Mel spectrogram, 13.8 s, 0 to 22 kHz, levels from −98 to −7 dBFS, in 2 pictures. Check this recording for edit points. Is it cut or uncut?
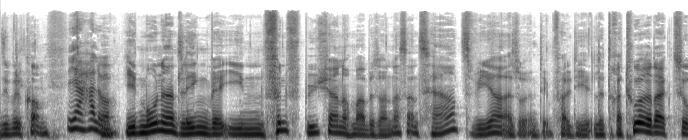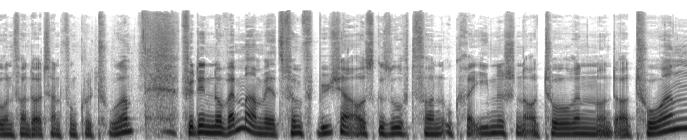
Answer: cut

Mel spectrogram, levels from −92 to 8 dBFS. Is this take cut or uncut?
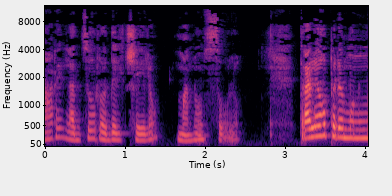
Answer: uncut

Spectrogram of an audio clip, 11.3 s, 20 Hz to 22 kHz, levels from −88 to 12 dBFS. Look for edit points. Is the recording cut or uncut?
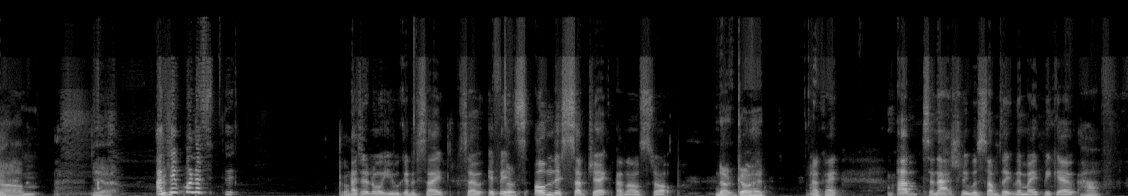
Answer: cut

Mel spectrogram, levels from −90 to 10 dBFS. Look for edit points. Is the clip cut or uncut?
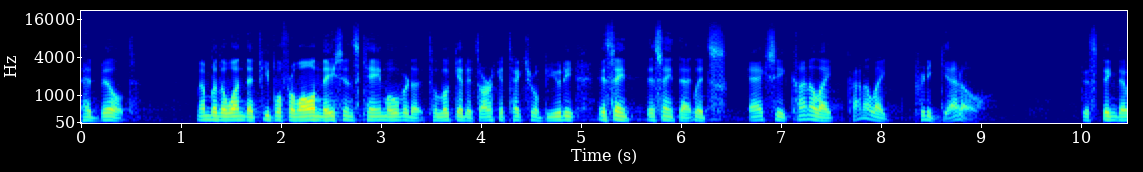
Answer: cut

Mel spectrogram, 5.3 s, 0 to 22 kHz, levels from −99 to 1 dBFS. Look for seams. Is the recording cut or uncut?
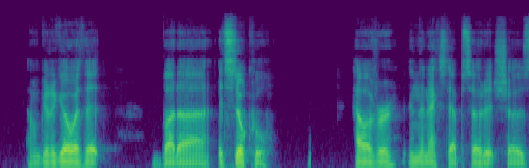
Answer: cut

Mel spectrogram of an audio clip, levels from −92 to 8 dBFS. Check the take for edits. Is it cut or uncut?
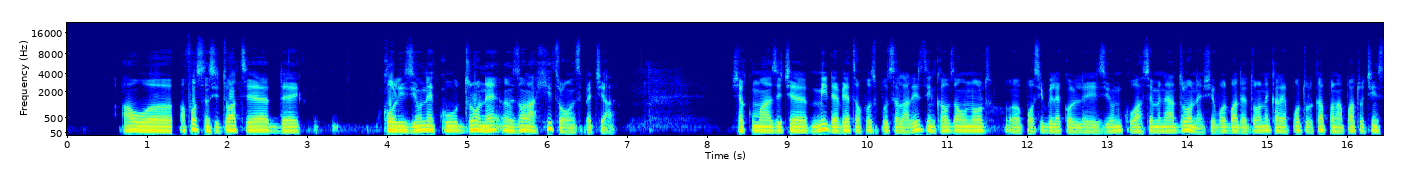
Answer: cut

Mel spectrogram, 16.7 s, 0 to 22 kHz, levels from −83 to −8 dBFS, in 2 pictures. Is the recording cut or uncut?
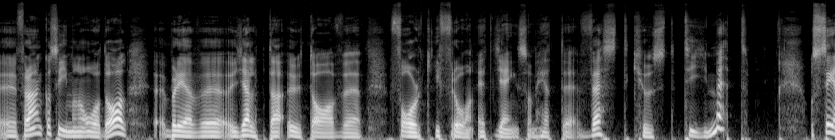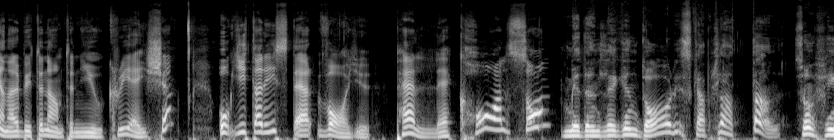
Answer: uncut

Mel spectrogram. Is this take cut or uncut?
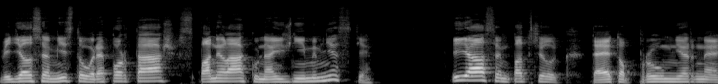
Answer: cut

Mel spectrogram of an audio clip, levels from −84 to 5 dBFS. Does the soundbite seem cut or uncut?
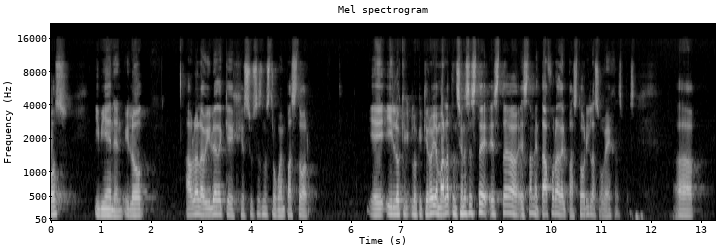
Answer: uncut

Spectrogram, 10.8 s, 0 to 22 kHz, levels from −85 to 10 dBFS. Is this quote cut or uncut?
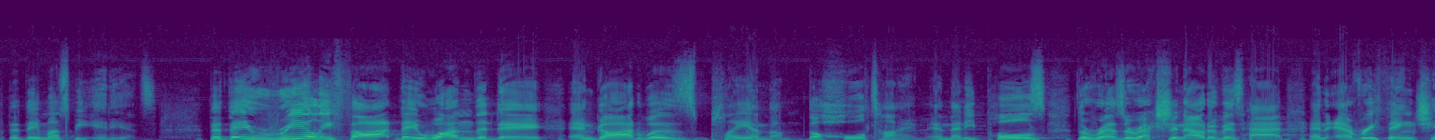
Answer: uncut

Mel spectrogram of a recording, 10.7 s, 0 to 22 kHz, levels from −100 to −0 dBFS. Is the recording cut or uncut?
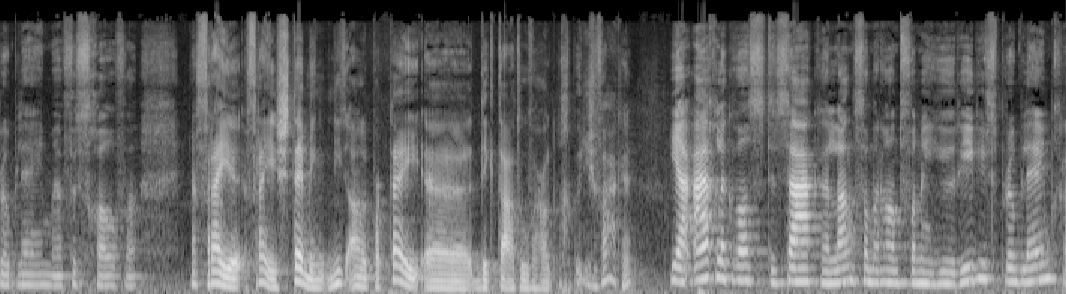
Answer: cut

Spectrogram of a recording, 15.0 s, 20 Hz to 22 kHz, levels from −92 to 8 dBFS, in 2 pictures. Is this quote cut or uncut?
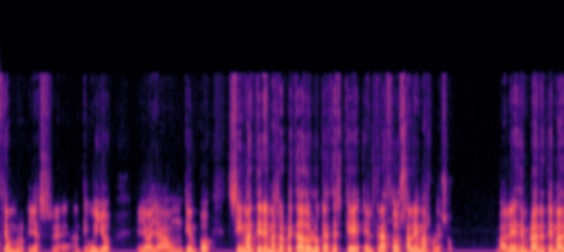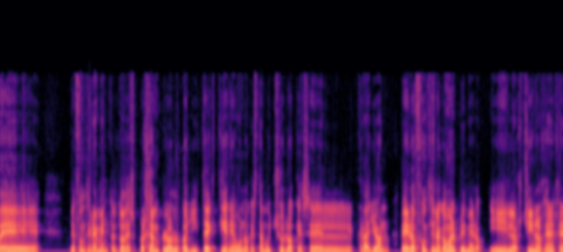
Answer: cut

